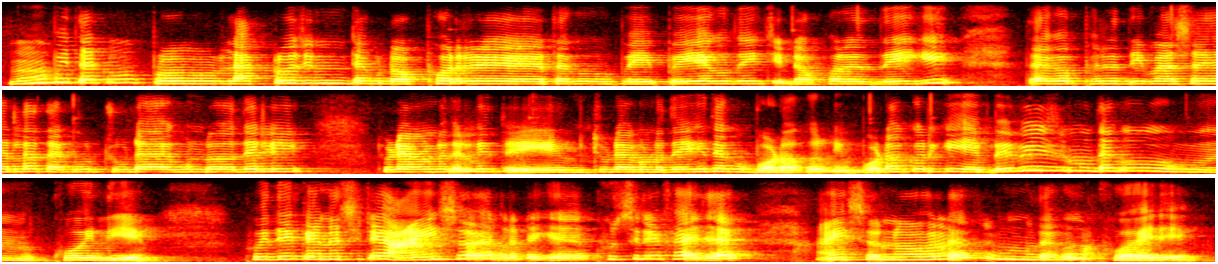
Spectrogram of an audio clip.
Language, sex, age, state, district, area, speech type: Odia, female, 45-60, Odisha, Puri, urban, spontaneous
